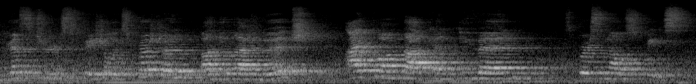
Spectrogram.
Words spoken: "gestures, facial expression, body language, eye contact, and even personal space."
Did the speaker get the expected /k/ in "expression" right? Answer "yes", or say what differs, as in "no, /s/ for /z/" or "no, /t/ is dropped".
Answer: yes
